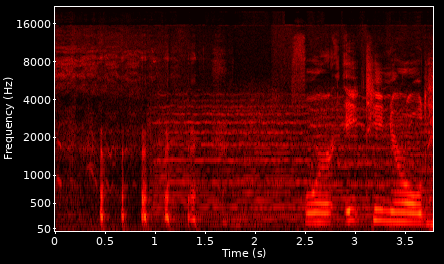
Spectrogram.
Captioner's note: laughs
